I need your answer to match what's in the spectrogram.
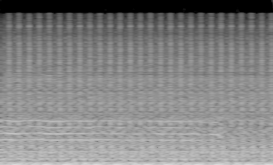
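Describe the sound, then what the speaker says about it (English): Rapid automatic gunfire from a weapon in the space game Space Engineers, a dense, continuous stream of loud shots with an even, fast rhythm and no pauses. "now we have a gun. God, even with low volume, that is incredibly loud"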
